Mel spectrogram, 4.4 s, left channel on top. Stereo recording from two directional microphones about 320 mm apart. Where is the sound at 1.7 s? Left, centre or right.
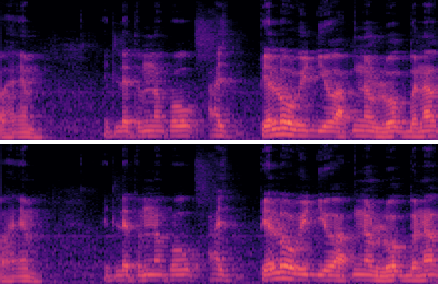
Left.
